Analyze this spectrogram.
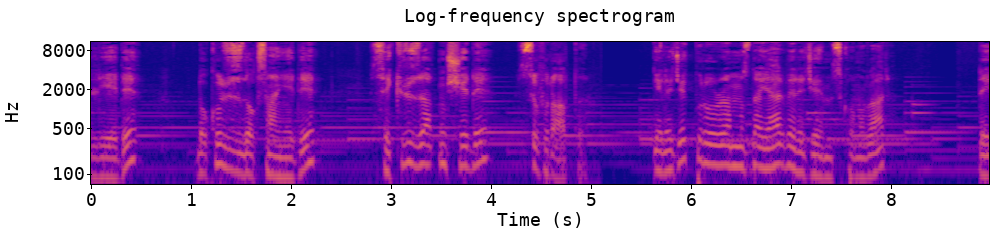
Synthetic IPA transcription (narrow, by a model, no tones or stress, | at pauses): lʲːije̞d̪ɪ | d̪o̞kʰuzjyzd̪o̞ksanje̞d̪i | se̞cʰizjyzalˠt̪mɯʃje̞d̪isɯfɾa̰lˠt̪ʰɯ | ɟe̞lʲe̞d͡ʒɛc̚pʰɾo̞ɡɾamɯmɯzd̪ajæɾve̞ɾe̞d͡ʒejmiz̥kʰo̞nulˠaɾ̥ | d̪̥e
